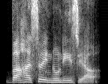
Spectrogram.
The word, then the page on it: Bahasa Indonesia: Indian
